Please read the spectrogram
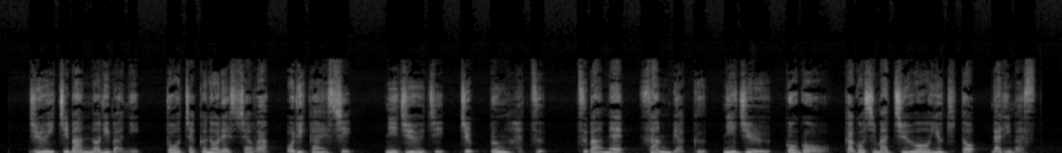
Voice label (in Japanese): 新水俣, 11番のりば接近放送; 折り返し・つばめ325号 鹿児島中央行き; 列車がホームに差し掛かったら放送が流れます。; shin minamata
